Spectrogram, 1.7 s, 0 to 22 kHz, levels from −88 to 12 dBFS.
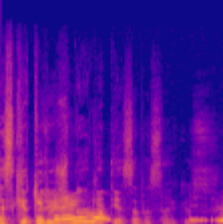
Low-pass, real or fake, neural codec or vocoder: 19.8 kHz; real; none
